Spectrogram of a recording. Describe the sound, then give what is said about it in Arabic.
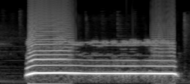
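A voice hums a single steady, fairly high tone for about two seconds, loud with no other sound, imitating the sustained ringing in the ears after a blast that leaves one unable to hear. “مثل ما بحطوا لك الافلام هيك برج راسك وبترج الاذن وما عاد تسمع و... والهي الصفرة اللي هي هيك”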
